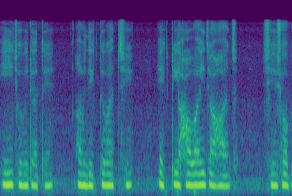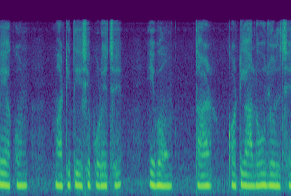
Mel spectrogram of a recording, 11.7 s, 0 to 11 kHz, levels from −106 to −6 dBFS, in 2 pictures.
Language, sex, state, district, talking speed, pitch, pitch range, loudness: Bengali, female, West Bengal, Jalpaiguri, 95 wpm, 190 Hz, 180-195 Hz, -31 LUFS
